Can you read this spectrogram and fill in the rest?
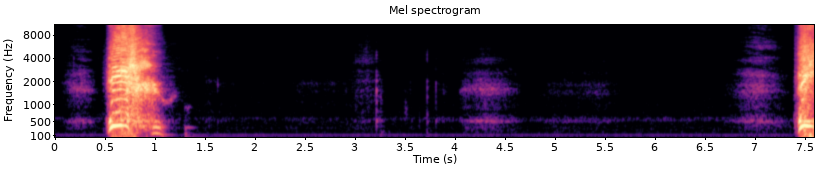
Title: Loud sneezes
